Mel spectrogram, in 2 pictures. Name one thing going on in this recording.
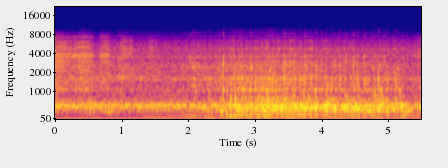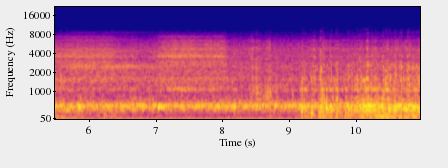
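A low, muffled underwater rumble and hiss goes on steadily.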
